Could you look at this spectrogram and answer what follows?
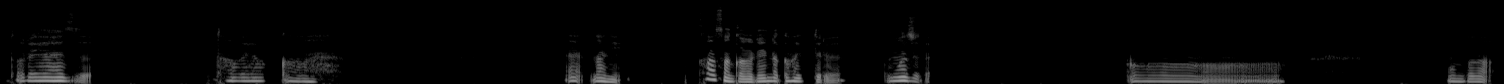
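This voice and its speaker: A man playing a sick, stubborn but shy teenage boy in an intimate Japanese audio drama, speaking in a halting, casual, congested mumble. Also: fairly high pitch, dry recording, studio quality, heavily acted. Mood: weary, unwell. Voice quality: congested cold-sick voice with coughs.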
